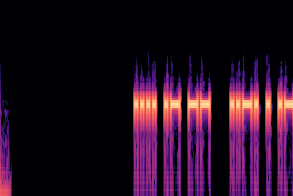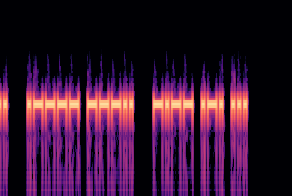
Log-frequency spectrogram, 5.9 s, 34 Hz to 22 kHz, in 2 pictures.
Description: Morse code, heard as a keyed tone, about 40 wpm, 700 Hz. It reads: HAM FER 18 YRS
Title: Practice QSO - Exchange 3 - More Info - 40wpm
